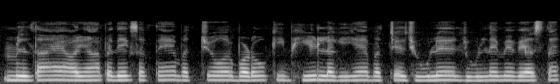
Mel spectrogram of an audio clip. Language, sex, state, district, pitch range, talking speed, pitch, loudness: Hindi, female, Bihar, Katihar, 195-200 Hz, 225 wpm, 195 Hz, -16 LUFS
